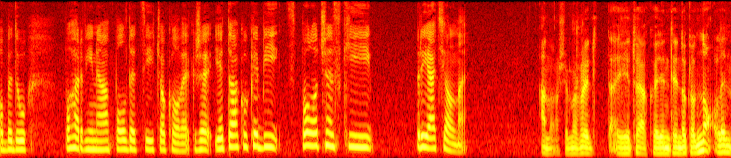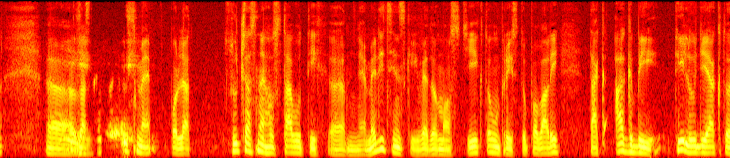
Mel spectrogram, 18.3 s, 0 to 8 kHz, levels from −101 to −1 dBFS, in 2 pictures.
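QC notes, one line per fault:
10.26–10.72 s, speech suppressed in double talk: the echo canceller likely mistook simultaneous talk on both sides for its own loudspeaker echo and clamped the near voice, so the speech dips by roughly 20 dB over about 400 ms while the far side talks.
10.35–10.87 s, echo leak: the loudspeaker side's echo canceller likely failed to remove all of its loudspeaker pickup, so a copy of the voice returns 438 ms late at about 5 dB below the speech, overlapping the suppressed stretch as a delayed, secondary repeat.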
